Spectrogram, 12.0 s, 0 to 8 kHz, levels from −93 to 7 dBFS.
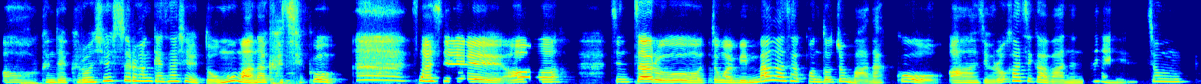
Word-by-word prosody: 어 195 0 -9
근데 200 -3 -3
그런 210 +3 -1
실수를 335 +6 -1
한 310 0 -1
게 275 -1 -3
사실 280 - -3
너무 170 - 0
많아 210 -10 +5
가지고. 210 +2 -4 0.7
사실 300 -4 +2 0.6
어 230 0 +1 0.4
진짜로 200 -8 +4
정말 185 0 -2
민망한 280 - +2
사건도 260 -7 -5
좀 260 -1 -4
많았고 240 - -4
아 175 +1 -1
이제 170 -3 -7
여러 155 +3 -4
가지가 290 - -1
많은데. 145 -1 -6 0.6
좀 255 -2 -7
225 Hz, 245 characters per minute, -24 LUFS, 185-275 Hz, 0.7 s, 많아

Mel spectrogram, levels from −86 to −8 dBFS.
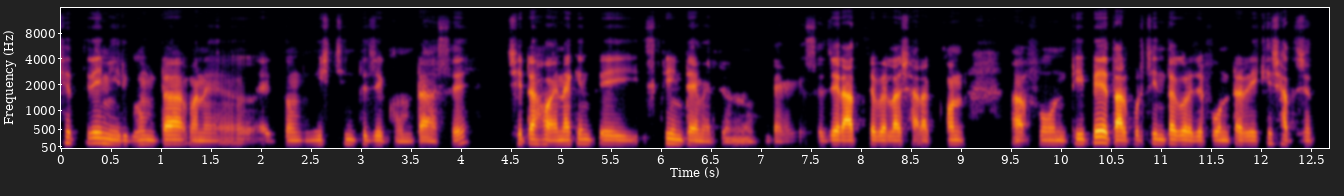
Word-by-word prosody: ক্ষেত্রেই 140 -1 -1
নির্ঘুমটা 110 +1 -1 0.2
মানে 105 -1 -2 0.2
অ - - -9 0.3
একদম 105 +2 -8 0.2
নিশ্চিন্তে 110 +1 -8
যে 110 - -1
ঘুমটা 95 +1 -3
আছে, - - -6 0.6
সেটা - - +3
হয় 105 - +3
না 110 - +5
কিন্তু 120 -2 -6
এই 110 0 -2 0.3
স্ক্রিন 130 -3 -2
টাইমের 95 -4 0
জন্য। - - -11 0.3
দেখা 95 0 -8
গেছে - - -14
যে 115 - +5
রাত্রেবেলা 110 0 +4
সারাক্ষণ 115 0 -1 0.6
আ - - +4 0.2
ফোন 110 -1 -4 0.2
টিপে 125 +5 +4
তারপর 110 +1 +6
চিন্তা 120 -1 +1
করি 115 -1 +3
যে, - - 0
"ফোনটা 110 -1 -2
রেখে 105 +5 -4
সাথে, 115 - -1
সাথে 105 - -10
110 Hz, 155 wpm, -26 LUFS, 105-115 Hz, 0.6 s, তারপর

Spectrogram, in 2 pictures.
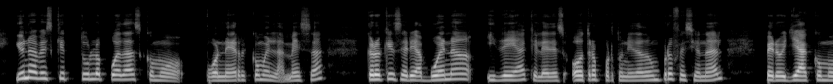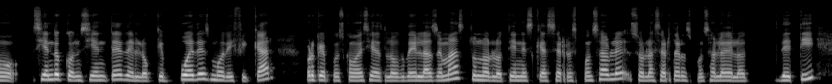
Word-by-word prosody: Y 265 - +3
una 295 0 +6
vez 270 -1 0
que 275 -1 -3
tú 255 -1 -3
lo 245 -1 +2
puedas 225 0 +1
como 185 -6 -4 0.2
poner 185 +2 0
como 220 -1 -2
en 200 - -3
la 165 - -4
mesa, 215 +8 -3 0.4
creo 225 0 +7
que 250 +2 0
sería 205 -4 +3
buena 225 +6 +2
idea 205 +2 +1
que 210 -3 -5
le 175 -1 0
des 180 0 -4
otra 205 +2 +3
oportunidad 185 -3 -3
a - - +1
un 210 0 -2
profesional, 220 0 -1 0.4
pero 195 -2 +4
ya 195 +1 +6
como 190 -3 -2
siendo 225 +2 +3
consciente 195 +1 0
de 210 -3 0
lo 170 -1 -2
que 185 0 -3
puedes 225 +8 +3
modificar 205 - -1 0.3
porque 205 0 +2
pues 180 0 -7
como 180 -1 -2
decías 185 0 -2
lo 175 0 -1
de 185 0 +1
las 180 0 +1
demás, 245 +10 0
tú 210 - 0
no 195 - +2
lo 170 -2 -1
tienes 185 -1 -2
que 180 - -2
hacer 175 0 -4
responsable, 230 +9 -2
solo 180 -1 -2
hacerte 180 +2 -2
responsable 185 0 -4
de 180 - 0
lo 170 0 -2 0.3
de 190 0 +1
ti, 270 - -2
200 Hz, 210 wpm, -23 LUFS, 185-225 Hz, 0.4 s, creo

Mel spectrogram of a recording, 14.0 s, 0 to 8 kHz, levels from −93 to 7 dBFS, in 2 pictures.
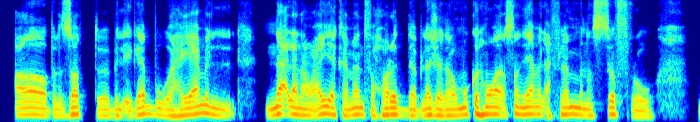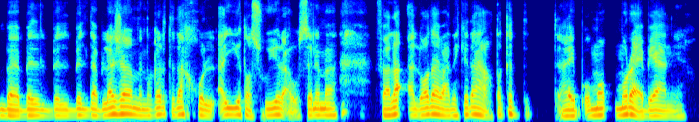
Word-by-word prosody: آه 120 -1 +3
بالضبط، 110 +2 -2
بالإيجاب، 110 +5 -1
وهيعمل 115 +2 +1 0.3
نقلة 130 +3 +4
نوعية 120 +4 +3
كمان 120 +2 0
في 110 -2 -4
حوار 120 +4 +3
الدبلچة 110 0 +1
ده، 105 +1 +1
وممكن 125 +4 +2
هو 130 +1 +4
أصلًا 125 +3 0
يعمل 130 -1 +2
أفلام 125 0 -1
من 115 -3 0
الصفر 110 0 0
وب 95 0 -4 0.5
بال 105 0 0
بال 105 +1 -4
بالدبلچة 110 +4 0
من 110 -4 -2
غير 125 +4 -1
تدخل 120 -5 -3
أي 120 +2 +1
تصوير 115 +2 -1
أو - - -6
سينما، 110 +1 0 0.4
فلأ 115 +5 +1
الوضع 120 +4 +2
بعد 105 -2 -1
كده 125 +4 -2
أعتقد 115 +5 -4 0.4
هيبقوا 100 -1 -1
م 115 +2 +2
مرعب 110 -5 +2
يعني. 95 -2 -2
115 Hz, 165 wpm, -23 LUFS, 105-125 Hz, 0.5 s, نقلة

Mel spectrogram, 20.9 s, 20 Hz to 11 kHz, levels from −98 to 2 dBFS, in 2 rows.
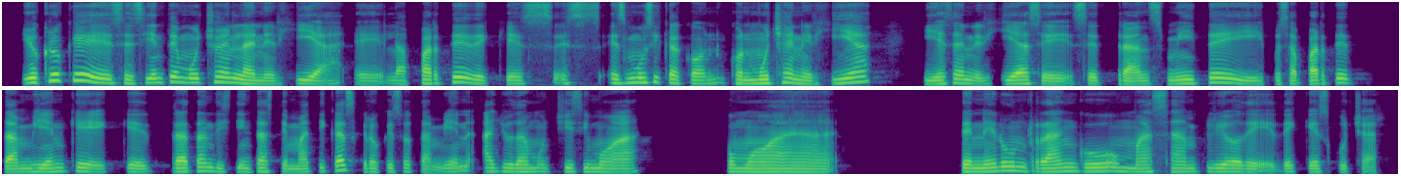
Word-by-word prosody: Yo 175 +2 +5
creo 250 +3 +4
que 225 -11 +5
se 150 -2 -1
siente 170 +6 +2
mucho 175 +2 +1
en 180 -2 +4
la 140 -3 +6
energía, 125 +1 -1
eh, 120 -1 -5
la 130 0 -4
parte 150 +8 +3
de 140 -5 0
que 135 - -3
es 130 0 -5
es 150 +1 -6
es 155 -2 +1
música 180 -3 +2
con 135 +4 -2
con 140 -3 +1
mucha 150 +6 +2
energía 155 - +1 0.3
y 125 -1 0
esa 135 +4 +1
energía 135 +1 +2
se 115 -5 -1
se 125 - -1
transmite 130 +8 +1
y, 125 -4 -1
pues, 130 +1 -7
aparte, 150 +5 +1 0.3
también 130 +3 +1
que 135 -5 -1
que 120 -2 -2
tratan 150 0 0
distintas 135 +1 -3
temáticas, 140 +9 0
creo 130 -3 -4
que 135 - -6
eso 135 +1 -7
también 130 -1 -5
ayuda 140 -1 0
muchísimo 135 0 -3
a, 125 +2 +1 0.6
como 130 -1 +1
a 125 -2 0 0.9
tener 140 +3 +3
un 165 -2 +1
rango 145 +3 +2
más 135 +1 -3
amplio 130 0 0
de 120 -2 -2
de 120 - -4
qué 125 - -4
escuchar. 125 - -7
135 Hz, 160 wpm, -22 LUFS, 130-155 Hz, 0.9 s, la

